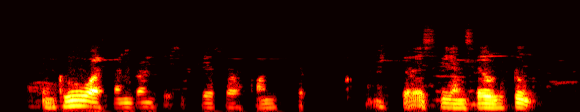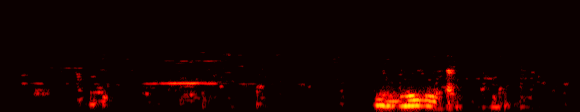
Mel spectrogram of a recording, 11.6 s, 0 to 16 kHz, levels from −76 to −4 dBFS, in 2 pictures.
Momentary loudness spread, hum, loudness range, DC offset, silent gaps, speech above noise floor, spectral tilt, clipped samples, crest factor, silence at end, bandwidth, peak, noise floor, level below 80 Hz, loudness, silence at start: 25 LU; none; 18 LU; under 0.1%; none; 53 dB; -10 dB/octave; under 0.1%; 24 dB; 1.3 s; 6.6 kHz; 0 dBFS; -73 dBFS; -52 dBFS; -20 LUFS; 0.4 s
